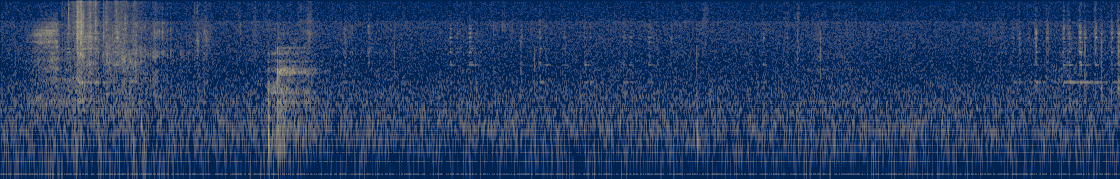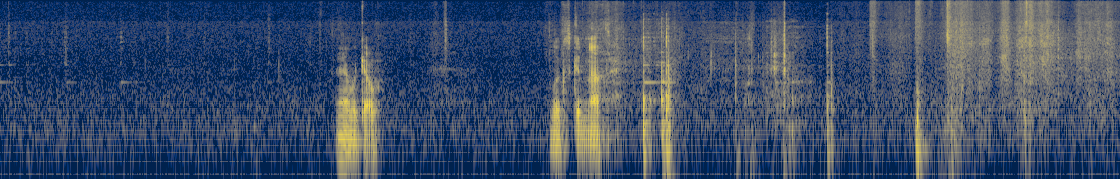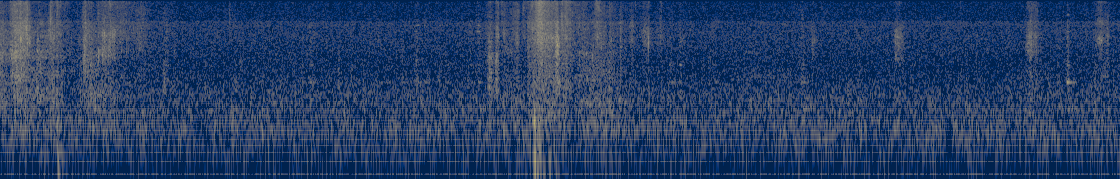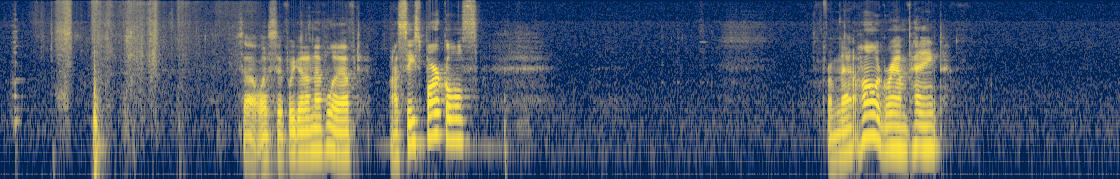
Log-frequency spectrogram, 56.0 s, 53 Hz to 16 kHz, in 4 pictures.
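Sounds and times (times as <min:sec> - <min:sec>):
rustling: 0:00.0 - 0:11.0, 0:20.8 - 0:31.1, 0:32.9 - 0:38.3, 0:40.6 - 0:47.0
gloved hands rustling: 0:21.2 - 0:29.8, 0:41.7 - 0:45.1
dull thump: 0:43.1 - 0:43.6.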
